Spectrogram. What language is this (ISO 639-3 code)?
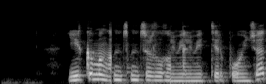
kaz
